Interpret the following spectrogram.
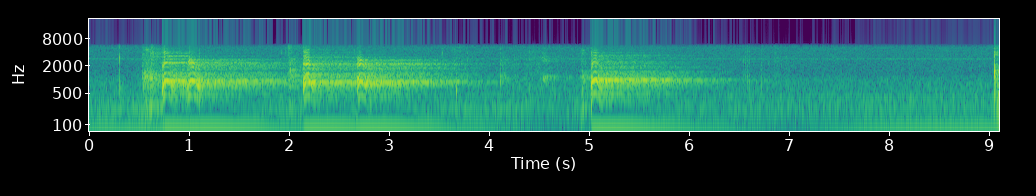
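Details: Aspen, a female Shih Tzu puppy three and a half months old weighing about 4 lb, barking while playing: a few sharp, high yapping barks spaced a couple of seconds apart, with a person urging her to get her toy.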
